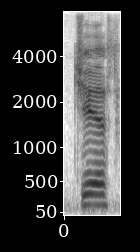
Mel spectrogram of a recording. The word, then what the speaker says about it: GIF: ping format and and gif or gif for the people that like the hard g but all the other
